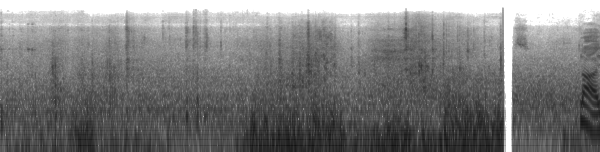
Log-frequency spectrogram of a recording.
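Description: Wind buffeting the microphone outdoors, a low rough rumble that grows louder about halfway through, then cuts off suddenly just before a man speaks.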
